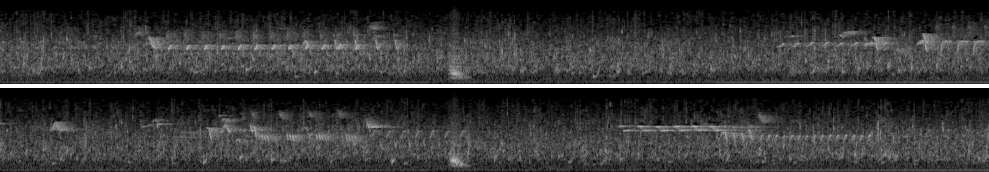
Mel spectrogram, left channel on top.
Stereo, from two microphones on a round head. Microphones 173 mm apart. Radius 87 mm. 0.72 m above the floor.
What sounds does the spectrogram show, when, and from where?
4.5 s a whoosh: 5° left (ahead or behind), 1.6 m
